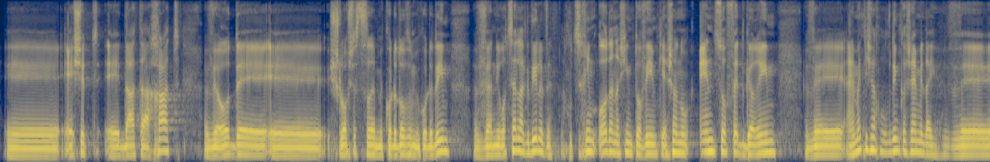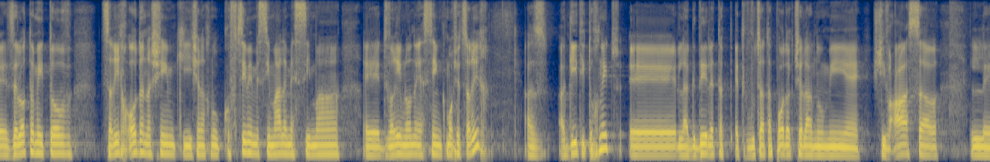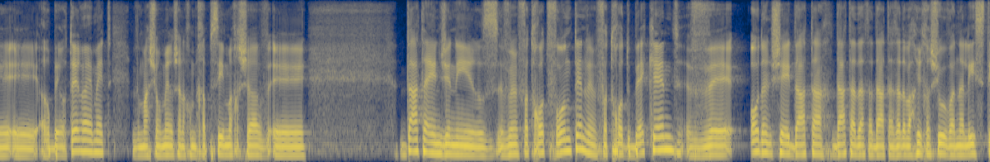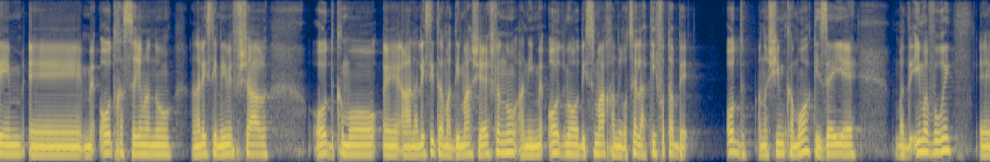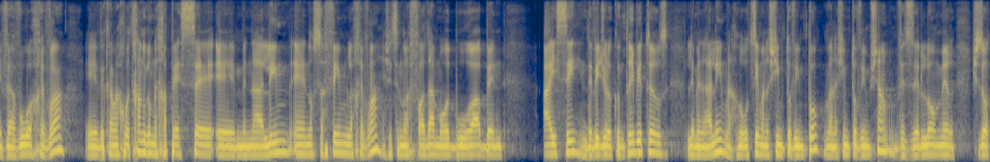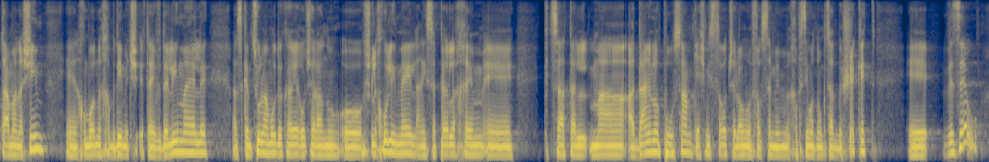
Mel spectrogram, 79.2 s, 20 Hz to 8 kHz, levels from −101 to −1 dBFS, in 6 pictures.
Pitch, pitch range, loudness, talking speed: 120 Hz, 115-135 Hz, -17 LUFS, 140 wpm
